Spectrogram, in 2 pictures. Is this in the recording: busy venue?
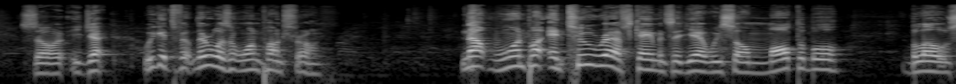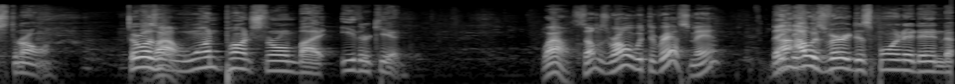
yes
